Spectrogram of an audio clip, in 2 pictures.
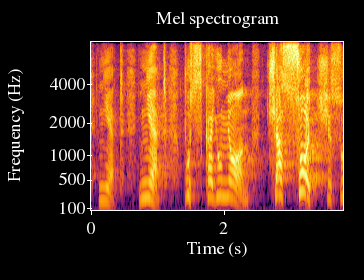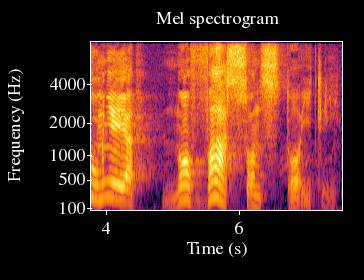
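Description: An actor playing a lovesick, sharp-witted young nobleman in a 1950s Russian verse radio play, with declamatory, theatrical delivery. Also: high voice, heavily acted. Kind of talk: 1950s Russian classical stage acting in verse.

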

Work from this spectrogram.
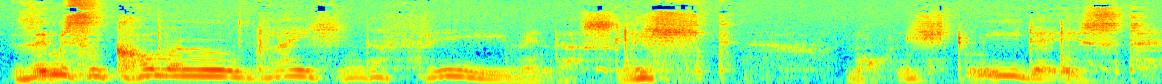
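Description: An actor playing a whimsical old shopkeeper in a radio drama, speaking halting, murmured in a husky, creaky voice. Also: male voice, high-pitched, big pitch swings, darkish tone, slight background noise, heavily acted. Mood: wistful, murmuring. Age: older. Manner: halting, murmured phrases with repeated 'ja'. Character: whimsical old junk-shop keeper, sly and wistful.

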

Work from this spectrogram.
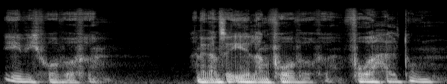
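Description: A man's voice: on the low side, steady tone, unhurried, creaky, a little mellow, slightly rough, exaggerated voice. A man playing a bitter, guilt-ridden middle-aged father in a radio drama, thinking aloud in terse fragments. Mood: numb, brooding. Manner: terse, fragmented inner monologue. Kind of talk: German radio drama interior narration.

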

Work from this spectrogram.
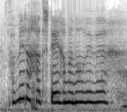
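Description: An actress in a radio play as a polite, kindly lady of the house with a slightly husky voice. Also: high voice, fairly even intonation, brisk, natural voice. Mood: amused, chatty. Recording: dull, lo-fi old radio recording.

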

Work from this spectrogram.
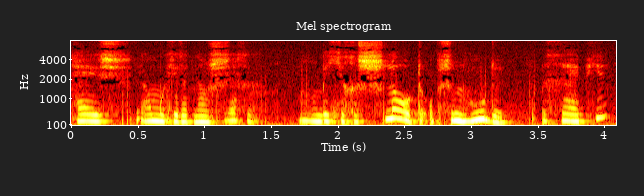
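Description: An actress playing a flippant, defensive young woman in a radio drama, with a soft, husky voice. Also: a little high, fairly quick, slight background noise, poor audio. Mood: teasing, evasive.

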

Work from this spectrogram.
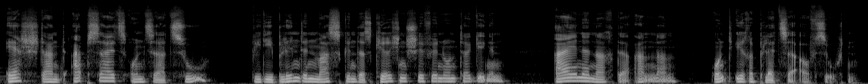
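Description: An actor playing a measured literary narrator, delivering descriptive scripted narration in a radio drama. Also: male voice, mid-range voice, vocal fry. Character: measured male literary narrator observing closely.

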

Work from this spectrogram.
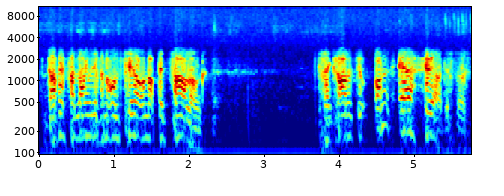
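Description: An indignant man makes a telephone complaint in a blustering, repetitive way. His voice is rather high, and the old recording is muffled and clearly noisy. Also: animated, a little fast, a bit bright. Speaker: radio listener phoning to complain.

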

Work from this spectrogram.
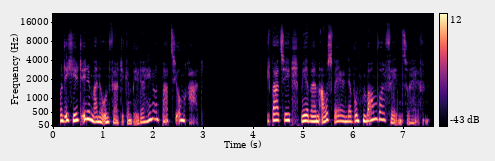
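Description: A man's voice: medium pitch, creaky, warm tone, husky, no room sound, studio quality. A man voicing a scornful, wronged wife in a theatrical, sardonic first-person literary reading. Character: scornful, wronged wife recounting her humiliations. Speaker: actor reading a literary text.

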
